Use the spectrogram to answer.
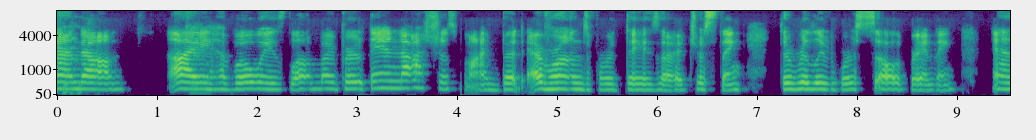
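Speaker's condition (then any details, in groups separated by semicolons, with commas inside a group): ALS; atypical case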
